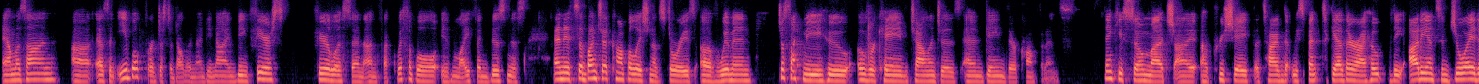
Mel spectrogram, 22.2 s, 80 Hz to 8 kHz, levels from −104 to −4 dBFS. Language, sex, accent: English, female, American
